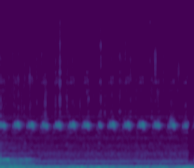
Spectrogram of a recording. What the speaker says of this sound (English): I think there's a cricket in this room.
